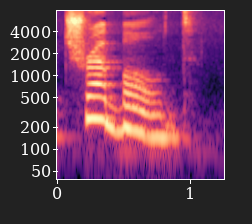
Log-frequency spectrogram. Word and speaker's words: troubled: Atenção aí, como o E de troubled não é pronunciado, você tem o BL, bull, bull e depois o D, troubled, troubled.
